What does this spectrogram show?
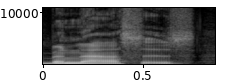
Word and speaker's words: Manassas: that's what we had here in men it's pronounced Manasses um Virginia it was a prospect series and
